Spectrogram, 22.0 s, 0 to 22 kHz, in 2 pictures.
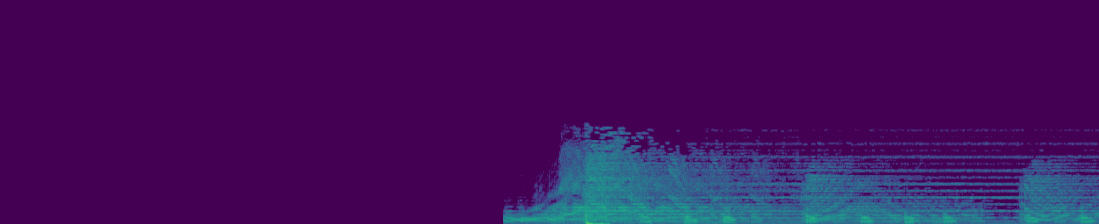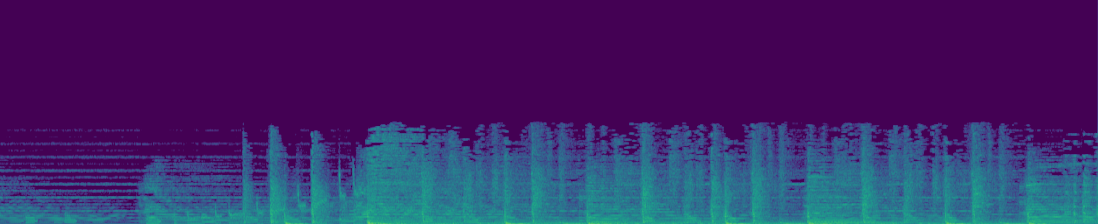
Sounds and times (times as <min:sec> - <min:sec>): Music: 0:05.0 - 0:21.9.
